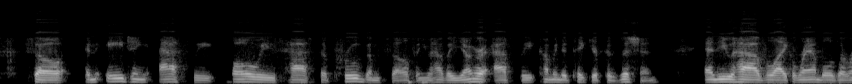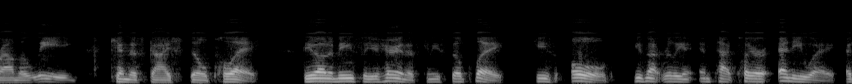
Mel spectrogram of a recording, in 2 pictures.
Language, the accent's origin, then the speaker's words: English; United States; I played in Germany for 10 years as an American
